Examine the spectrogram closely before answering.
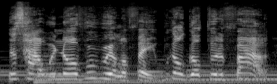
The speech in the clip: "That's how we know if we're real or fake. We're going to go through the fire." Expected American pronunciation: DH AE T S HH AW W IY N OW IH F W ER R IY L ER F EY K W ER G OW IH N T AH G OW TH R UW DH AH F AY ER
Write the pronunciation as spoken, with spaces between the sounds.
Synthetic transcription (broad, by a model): DH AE T S HH AW W IY N OW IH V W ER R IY L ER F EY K W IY G OW IH N G OW TH R UW DH AH F AY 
